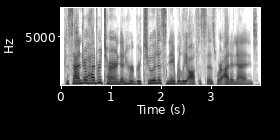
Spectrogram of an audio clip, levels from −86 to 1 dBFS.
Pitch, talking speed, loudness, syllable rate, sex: 220 Hz, 180 wpm, -17 LUFS, 6.0 syllables/s, female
